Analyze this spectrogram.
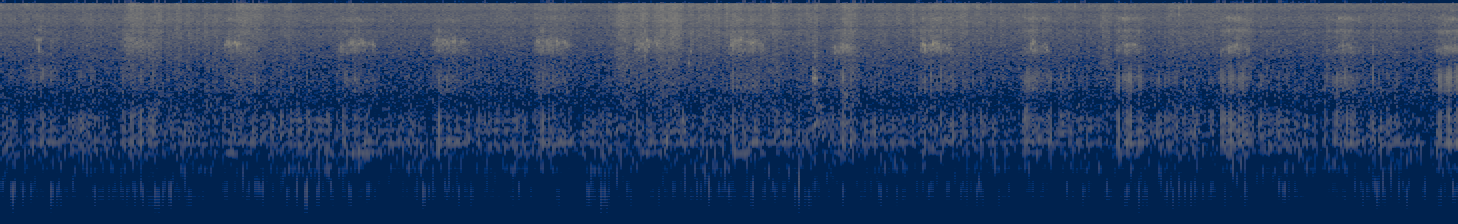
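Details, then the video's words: A cat asleep and snoring too loudly, heard as a continuous low rumble with regular hissy breaths in and out about once per second for the whole stretch. "This cat snoring too loudly, can't let it sleep"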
